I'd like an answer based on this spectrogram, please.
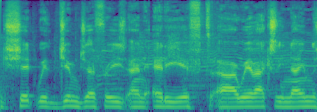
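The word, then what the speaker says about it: Ifft: And we've decided that we've talked Eddie into making his name second because it rhymes with shit. So if you go Talking Shit with Jim Jeffries and Eddie Ift, it works.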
